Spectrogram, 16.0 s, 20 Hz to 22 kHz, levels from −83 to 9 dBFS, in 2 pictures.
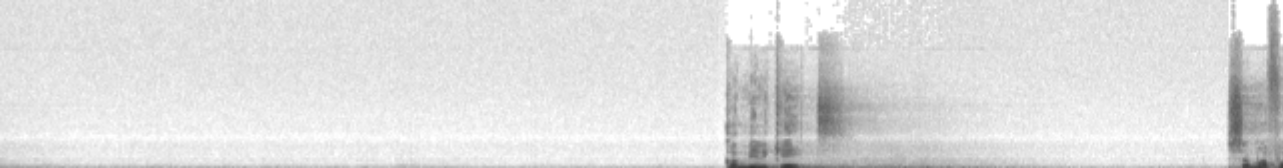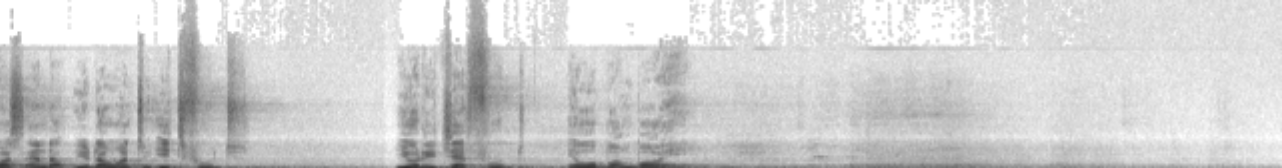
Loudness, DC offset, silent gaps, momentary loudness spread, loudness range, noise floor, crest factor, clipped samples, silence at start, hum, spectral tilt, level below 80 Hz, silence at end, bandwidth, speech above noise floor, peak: -22 LUFS; under 0.1%; none; 24 LU; 10 LU; -58 dBFS; 22 dB; under 0.1%; 4.55 s; none; -4.5 dB/octave; -74 dBFS; 1.3 s; over 20 kHz; 37 dB; -4 dBFS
